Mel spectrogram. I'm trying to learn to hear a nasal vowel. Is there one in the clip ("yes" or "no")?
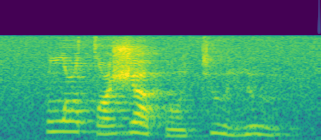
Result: yes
